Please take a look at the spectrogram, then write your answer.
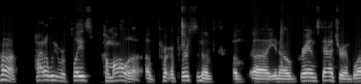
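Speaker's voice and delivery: usual speaking voice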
